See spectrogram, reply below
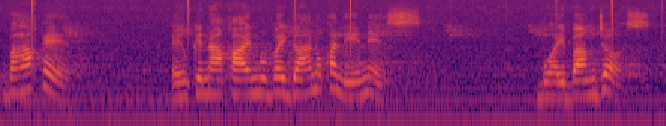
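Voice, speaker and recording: A woman preaching a live sermon, fervent and full of refrains, moving from soft confession to loud exhortation. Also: fairly high pitch, measured pace. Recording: hall reverb, faint hum.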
